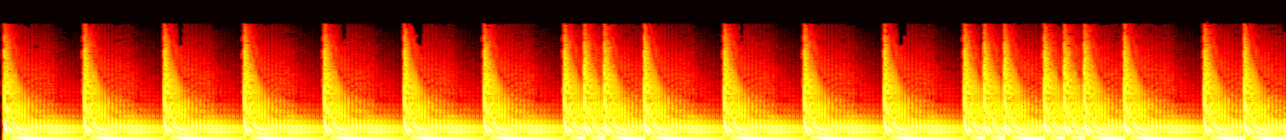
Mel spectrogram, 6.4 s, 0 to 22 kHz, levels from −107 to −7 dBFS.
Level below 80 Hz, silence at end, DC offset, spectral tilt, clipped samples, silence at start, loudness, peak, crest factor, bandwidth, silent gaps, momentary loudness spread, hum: -12 dBFS; 0 s; 0.9%; -7.5 dB/octave; under 0.1%; 0 s; -13 LUFS; 0 dBFS; 10 dB; 8.4 kHz; none; 2 LU; none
